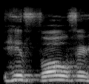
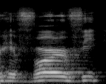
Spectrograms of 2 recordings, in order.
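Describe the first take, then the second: First: "Revólver" com l soando u: revóuver. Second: "revolve" dito revórvi; L vira R. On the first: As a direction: diga "Revólver" com R final. ("Revólver" na pronúncia padrão, com ól) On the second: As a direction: troque o l de "revolve" por r. ("revolve" como revórvi, sem R final) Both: Shown as a demonstration. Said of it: "O L se transformar em R".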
